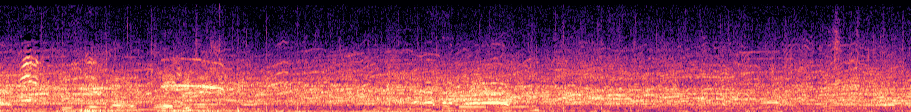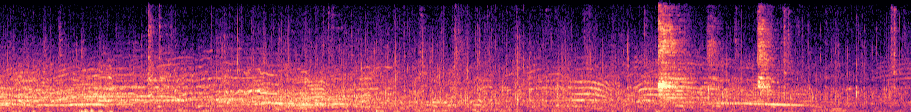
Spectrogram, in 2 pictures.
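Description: A crowd cheers and shouts in an open outdoor space.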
